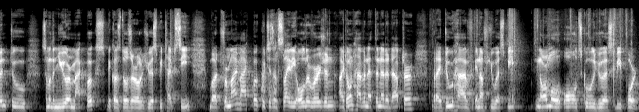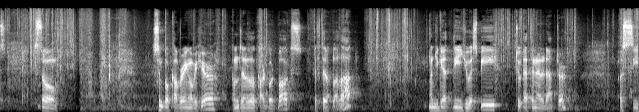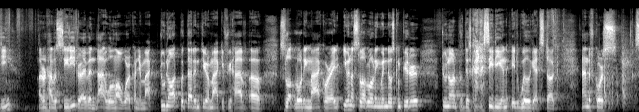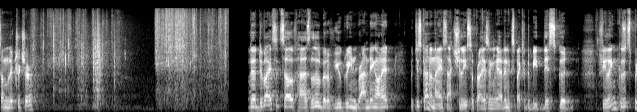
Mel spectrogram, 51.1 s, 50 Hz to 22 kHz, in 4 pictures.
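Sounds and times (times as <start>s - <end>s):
plastic wrap rustling: 10.0s - 27.2s, 36.4s - 36.9s, 38.9s - 43.0s
plastic bag crinkling: 10.2s - 14.4s, 17.0s - 26.3s, 39.0s - 43.0s
cardboard box sliding from sleeve: 14.4s - 15.0s.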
